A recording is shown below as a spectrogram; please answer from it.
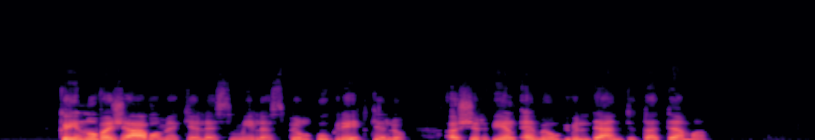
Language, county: Lithuanian, Kaunas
